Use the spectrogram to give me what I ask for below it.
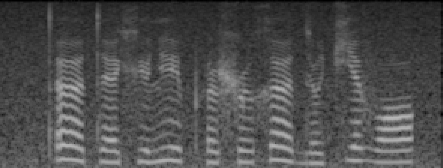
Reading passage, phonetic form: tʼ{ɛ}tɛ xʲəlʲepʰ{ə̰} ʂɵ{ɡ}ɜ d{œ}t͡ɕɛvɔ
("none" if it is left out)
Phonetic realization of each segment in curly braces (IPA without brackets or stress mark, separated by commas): ɜ, ə, x, ɵ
